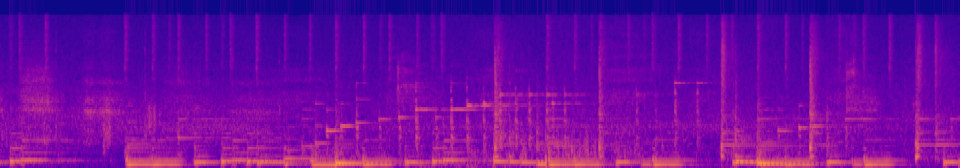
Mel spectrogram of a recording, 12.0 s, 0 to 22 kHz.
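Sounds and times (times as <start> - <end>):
low bass line: 1.6 - 12.0
melody stepping upward: 4.0 - 10.4
light percussion: 4.2 - 12.0.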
